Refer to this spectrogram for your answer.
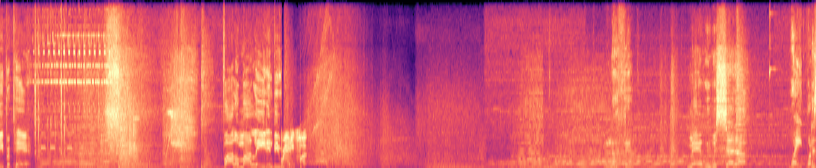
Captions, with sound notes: CAN'T HURT TO BE PREPARED. (BUTTONS BEEP) (GEARS CLUNK AND WHIR) FOLLOW MY LEAD AND BE READY FOR... NOTHING? MAN, WE WERE SET UP.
